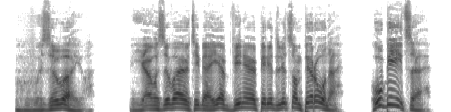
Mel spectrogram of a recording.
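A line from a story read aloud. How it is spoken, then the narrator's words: Strained restrained shout. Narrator (Russian): выкрикнул ученик, с трудом сдерживаясь, чтобы не перейти на слишком высокие ноты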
